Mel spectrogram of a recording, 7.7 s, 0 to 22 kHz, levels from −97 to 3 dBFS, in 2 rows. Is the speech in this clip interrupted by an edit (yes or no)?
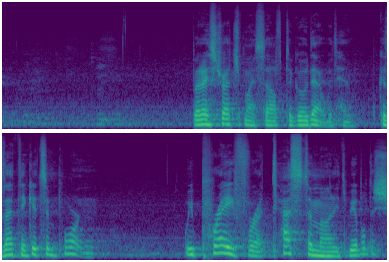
yes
